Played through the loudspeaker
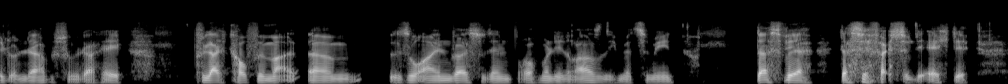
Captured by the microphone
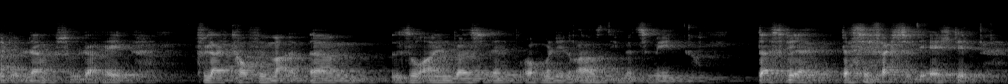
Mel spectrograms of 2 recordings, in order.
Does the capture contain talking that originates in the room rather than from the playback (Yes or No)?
No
